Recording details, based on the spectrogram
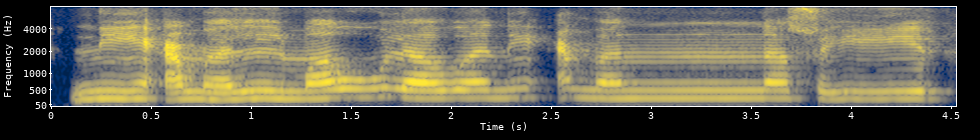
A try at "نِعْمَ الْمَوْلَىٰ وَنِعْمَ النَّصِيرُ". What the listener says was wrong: آپ مد اسٹاپ کر رہی ہیں. نعم المولا،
